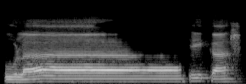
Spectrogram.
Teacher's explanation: karena bertemu dengan huruf hamzah dalam satu kata maka menjadi mad wajib muttasil dibaca panjang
